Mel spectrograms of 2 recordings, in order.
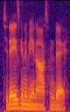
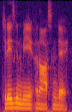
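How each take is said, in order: The two takes are said the same way.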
